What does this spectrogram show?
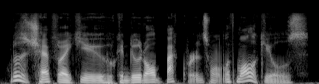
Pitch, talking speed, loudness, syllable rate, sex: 105 Hz, 280 wpm, -20 LUFS, 6.5 syllables/s, male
